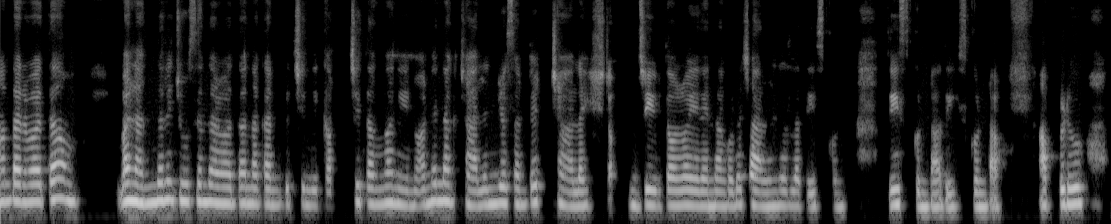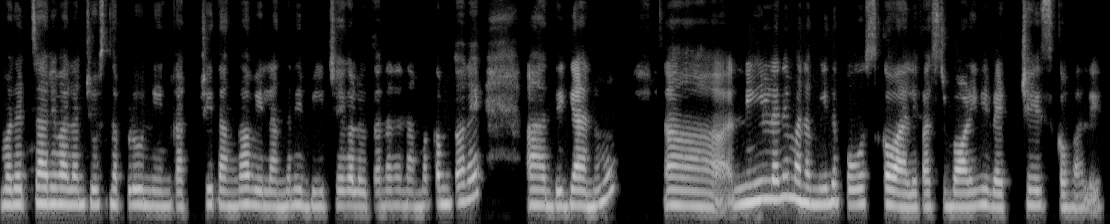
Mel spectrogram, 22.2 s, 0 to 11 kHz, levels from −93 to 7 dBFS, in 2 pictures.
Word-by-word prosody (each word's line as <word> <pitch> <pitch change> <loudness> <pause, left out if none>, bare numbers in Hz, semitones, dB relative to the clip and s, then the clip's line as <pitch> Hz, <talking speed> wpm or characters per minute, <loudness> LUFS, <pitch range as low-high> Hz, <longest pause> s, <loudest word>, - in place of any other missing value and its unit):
తర్వాత, 230 +1 +2 0.7
వాళ్ళందరిని 230 +1 +6
చూసిన 230 -1 0
తర్వాత 205 -1 +1
నాకు 200 0 -4
అనిపించింది 195 0 -8
ఖచ్చితంగా 200 +3 -4
నేను 180 -1 -6
అంటే, 210 +4 0
నాకు 225 -1 -1
ఛాలెంజెస్ 200 +3 -1
అంటే 195 +3 -4 0.2
చాలా 175 -3 -3
ఇష్టం. - - -10 0.3
జీవితంలో 185 0 -1
ఏదైనా 180 0 -2
కూడా 185 +2 -4
ఛాలెంజెస్‌లా 180 0 -2
తీసుకు 170 0 -10 0.5
తీసుకుంటా 175 -3 -1
తీసుకుంటా. 170 0 -4 0.5
అప్పుడు 190 +1 +1 0.4
మొదటిసారి 200 +1 +4
వాళ్ళని 195 0 +2
చూసినప్పుడు, 195 -1 0
నేను 175 0 -2
ఖచ్చితంగా 190 +1 -1
వీళ్ళందరినీ 180 +1 0
బీట్ 175 0 -4
చేయగలుగుతాను 180 -1 -2
అనే 185 - -7
నమ్మకంతోనే 200 - 0 0.6
ఆహ్, 190 -1 +3
దిగాను. 185 +2 +3 0.7
ఆహ్, 180 -3 +1 0.2
నీళ్ళని 255 +5 +5
మన 230 - +7
మీద 200 +3 +3
పోసుకోవాలి 190 -3 +3
ఫస్ట్ 170 +1 -4
బాడీని 175 +3 +3
వెట్ 165 0 -2
చేసుకోవాలి. 165 -4 -3
190 Hz, 115 wpm, -24 LUFS, 175-200 Hz, 0.7 s, మన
